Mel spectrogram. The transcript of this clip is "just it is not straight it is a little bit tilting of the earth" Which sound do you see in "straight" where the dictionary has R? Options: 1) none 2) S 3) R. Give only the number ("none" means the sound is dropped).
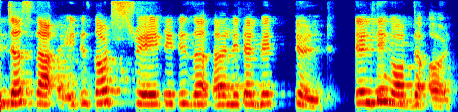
3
